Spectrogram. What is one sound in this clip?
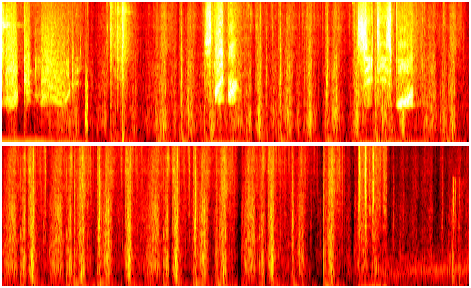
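Quick footsteps thud on hard ground.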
